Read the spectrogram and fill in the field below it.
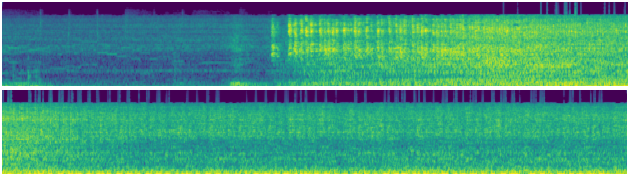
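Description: aircraft engine idling

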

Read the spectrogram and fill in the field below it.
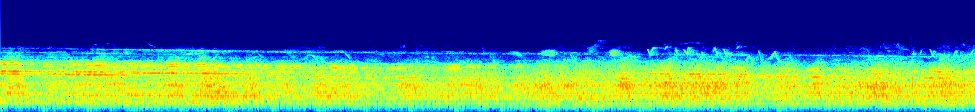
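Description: airplanes flying overhead

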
